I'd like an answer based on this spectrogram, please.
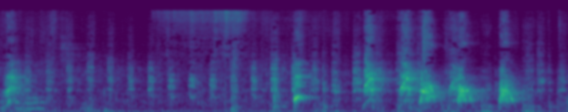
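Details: Dogs at the Ulsan Naraeul Center shelter, formerly Mindeulle Shelter, South Korea, during volunteer work: a rapid run of yapping barks that grows louder and denser toward the end, with some panting and faint voices.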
